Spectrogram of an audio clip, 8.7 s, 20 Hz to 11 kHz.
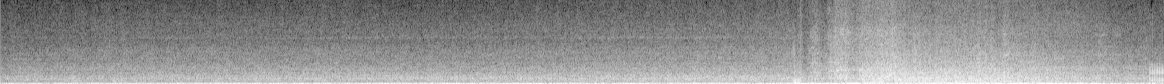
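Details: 1972 Chevy C20 utility truck, newly installed FiTech Go Street EFI 400HP system with Force Fuel mini surge tank, being tuned while not fully warm: steady idle then quick clean rev rising and falling smoothly, normal free revving.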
